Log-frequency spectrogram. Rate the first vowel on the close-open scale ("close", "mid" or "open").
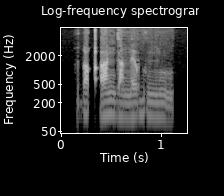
close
